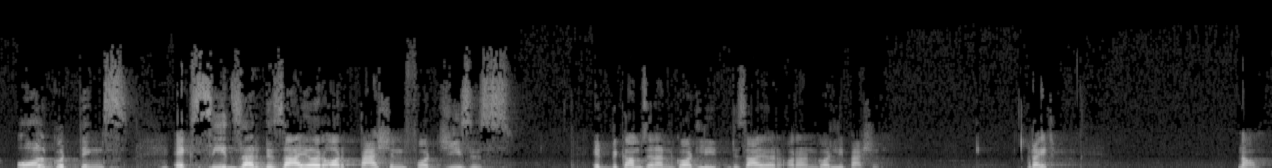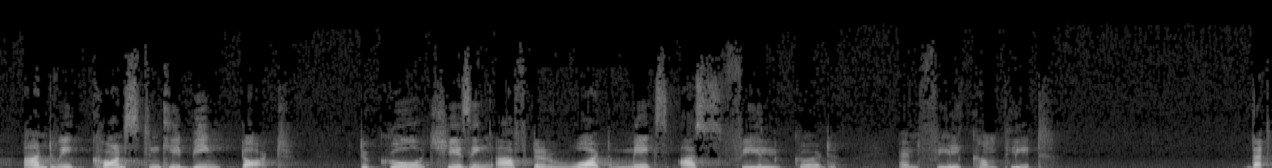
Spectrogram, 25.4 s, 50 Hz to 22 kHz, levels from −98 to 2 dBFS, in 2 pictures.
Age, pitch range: 20-39, 125-165 Hz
